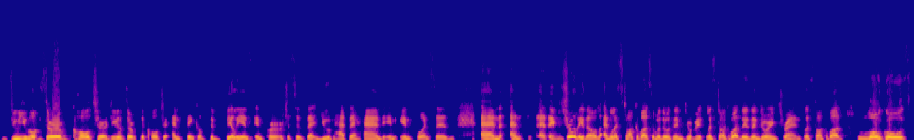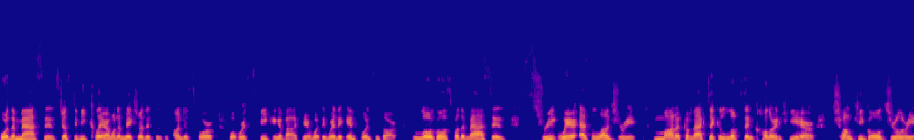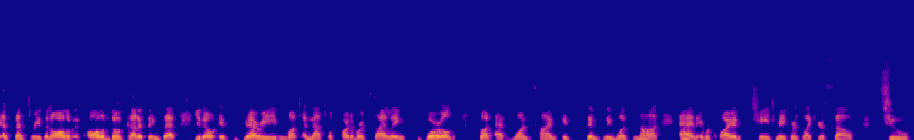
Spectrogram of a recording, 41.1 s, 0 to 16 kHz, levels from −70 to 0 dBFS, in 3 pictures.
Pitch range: 110-175 Hz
